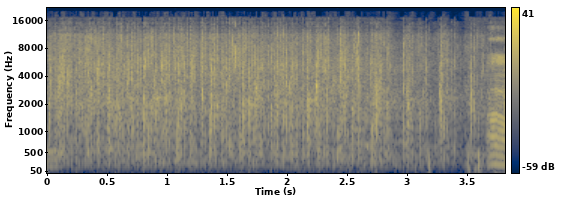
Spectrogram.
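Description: Applause for a young girl named Viki after her folk dance performance at a Serbian community gathering in Salzburg, dense steady clapping from a crowd, loud and continuous throughout.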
